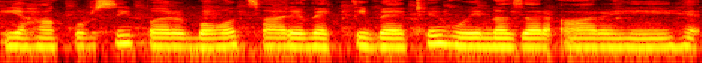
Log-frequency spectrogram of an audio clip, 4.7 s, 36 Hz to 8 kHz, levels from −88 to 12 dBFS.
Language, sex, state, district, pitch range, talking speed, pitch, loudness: Hindi, male, Haryana, Charkhi Dadri, 150-165 Hz, 155 wpm, 155 Hz, -15 LUFS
